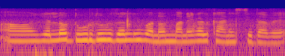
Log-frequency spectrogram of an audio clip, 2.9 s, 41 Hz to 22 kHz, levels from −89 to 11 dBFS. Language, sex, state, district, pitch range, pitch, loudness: Kannada, female, Karnataka, Shimoga, 215-250 Hz, 230 Hz, -17 LUFS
